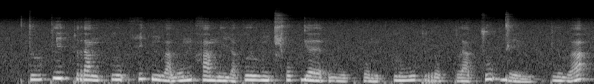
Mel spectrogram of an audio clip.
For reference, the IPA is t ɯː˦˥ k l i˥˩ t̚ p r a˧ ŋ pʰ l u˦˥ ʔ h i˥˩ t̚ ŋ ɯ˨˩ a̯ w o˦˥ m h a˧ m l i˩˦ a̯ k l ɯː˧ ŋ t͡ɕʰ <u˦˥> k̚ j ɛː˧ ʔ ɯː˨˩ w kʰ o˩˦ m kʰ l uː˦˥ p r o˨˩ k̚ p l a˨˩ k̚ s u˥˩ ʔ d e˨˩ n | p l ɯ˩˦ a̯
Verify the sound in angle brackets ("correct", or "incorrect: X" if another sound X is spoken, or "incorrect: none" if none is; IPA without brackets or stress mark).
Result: incorrect: o˦˥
